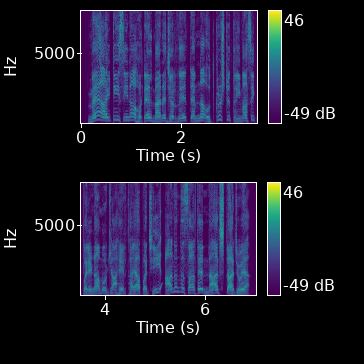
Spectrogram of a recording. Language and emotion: Gujarati, happy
